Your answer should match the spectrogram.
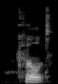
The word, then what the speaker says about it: Cult Games: A lot of people say KVLT games, and I mean, that's fine too, but it's intended to be pronounced cult. – Okay. Well, I should introduce you. – Like in black metal, you know, true cult.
